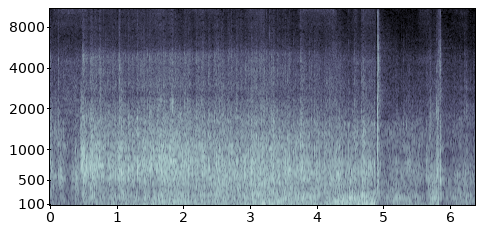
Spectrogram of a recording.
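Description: Corrugated metal roll-up garage door being pulled down, rolling steadily for about four seconds and ending with a knock as it comes down near the five-second mark.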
